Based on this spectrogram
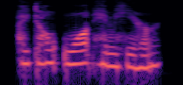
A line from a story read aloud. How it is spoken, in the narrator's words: I whispered to my mom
